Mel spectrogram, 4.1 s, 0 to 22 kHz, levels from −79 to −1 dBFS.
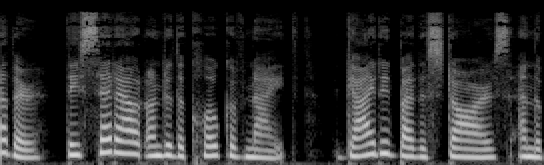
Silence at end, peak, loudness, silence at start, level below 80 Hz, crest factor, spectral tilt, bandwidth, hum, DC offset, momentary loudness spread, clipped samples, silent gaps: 0 s; -6 dBFS; -20 LUFS; 0 s; -50 dBFS; 14 dB; -5 dB/octave; 16.5 kHz; none; under 0.1%; 5 LU; under 0.1%; none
